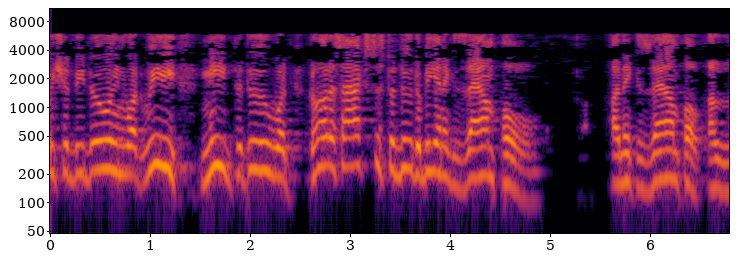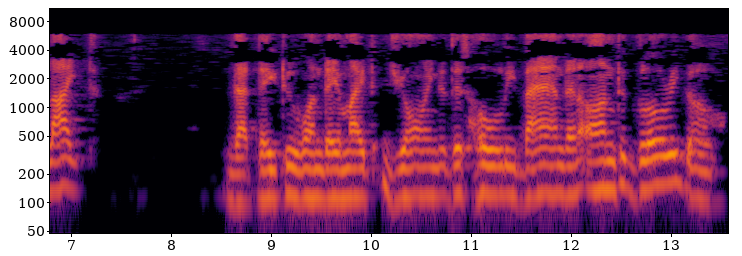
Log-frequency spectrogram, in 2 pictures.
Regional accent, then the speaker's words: Bahamas; We're ambassadors for the Bahamas wherever we go. We're not ashamed to tell people, I'm from the Bahamas, it's my home. It's a land of sunshine and sand and beautiful waters.

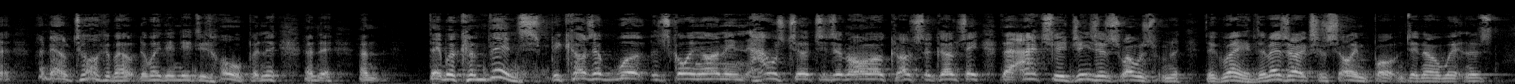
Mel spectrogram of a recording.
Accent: England, United Kingdom; now in United States; I've been here for many years. Before most of you were born, I came over from Britain, but the accent remains. And one thing that remains for an Englishman is, having grown up in England

